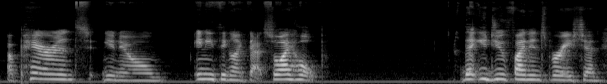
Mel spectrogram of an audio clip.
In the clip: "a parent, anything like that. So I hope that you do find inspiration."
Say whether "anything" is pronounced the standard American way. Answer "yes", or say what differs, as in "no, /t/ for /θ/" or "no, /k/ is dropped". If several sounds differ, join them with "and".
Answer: yes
